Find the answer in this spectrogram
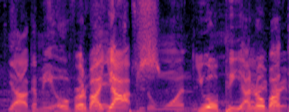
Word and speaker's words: UOP: See, it's spelled weird. It's spelled U. It's pronounced weird, but it's spelled UOP. Right here, Yop.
